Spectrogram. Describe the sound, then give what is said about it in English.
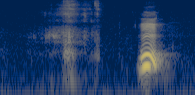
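A sip of English breakfast tea: a short, airy slurp followed after a brief pause by a soft voiced exhale, quiet and with no other sounds. “So I'm going to sip some tea.”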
